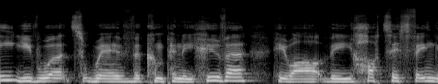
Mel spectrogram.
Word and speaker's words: Hyvä: People people want to say Hiva because the way it's spelled but it is Hoover.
